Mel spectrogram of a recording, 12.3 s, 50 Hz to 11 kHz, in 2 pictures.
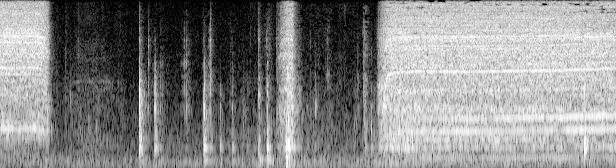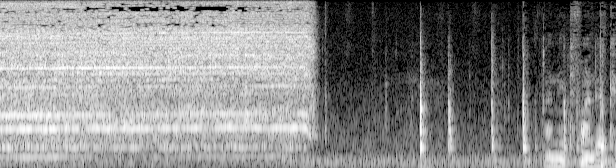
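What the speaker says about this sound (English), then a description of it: "I'm going to start with the torque on this screwdriver of about 5 and see if that's enough" An electric screwdriver unscrews the neck screws of a Korean-made 7-string electric guitar being converted to 6 strings. It whirs loudly and steadily for about five seconds, with small clicks and handling knocks before and after.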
